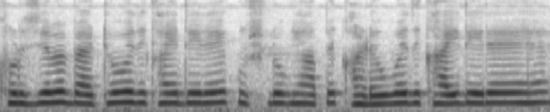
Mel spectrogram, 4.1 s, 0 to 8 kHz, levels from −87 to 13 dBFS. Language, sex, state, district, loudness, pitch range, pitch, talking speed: Hindi, female, Chhattisgarh, Balrampur, -13 LUFS, 245-265 Hz, 255 Hz, 275 wpm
